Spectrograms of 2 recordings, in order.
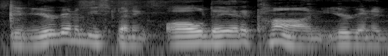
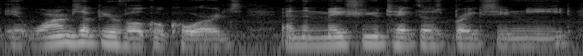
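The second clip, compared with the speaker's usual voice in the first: ordinary talk, nothing marked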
